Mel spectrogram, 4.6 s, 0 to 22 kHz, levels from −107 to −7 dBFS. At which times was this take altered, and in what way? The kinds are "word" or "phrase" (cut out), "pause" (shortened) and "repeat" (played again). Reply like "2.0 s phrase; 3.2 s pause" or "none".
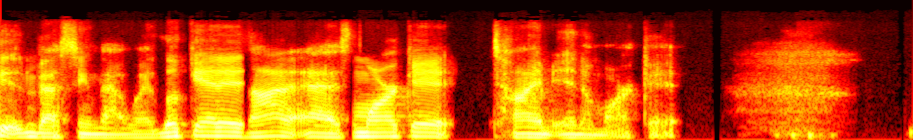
1.2 s word; 1.8 s word; 2.4 s word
